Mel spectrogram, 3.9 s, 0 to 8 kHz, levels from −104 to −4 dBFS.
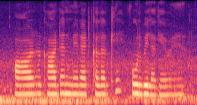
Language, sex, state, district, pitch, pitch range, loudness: Hindi, female, Chandigarh, Chandigarh, 215 Hz, 205-220 Hz, -16 LUFS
